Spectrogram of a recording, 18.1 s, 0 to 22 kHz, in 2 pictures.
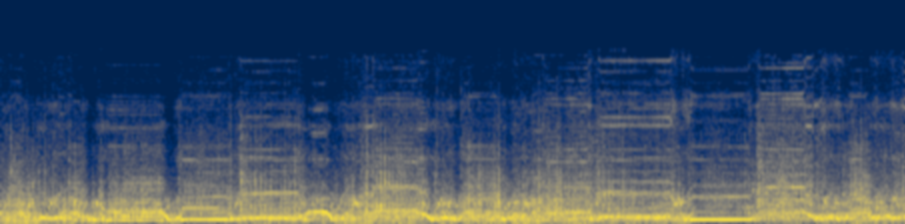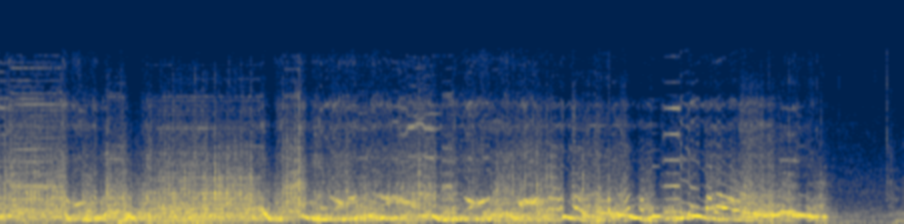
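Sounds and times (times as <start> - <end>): stepper motors whining: 0.0 - 17.5.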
